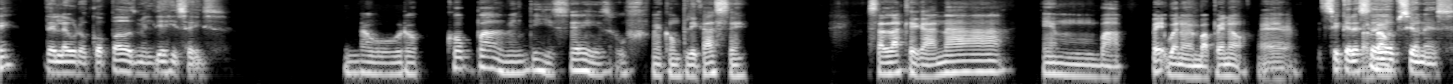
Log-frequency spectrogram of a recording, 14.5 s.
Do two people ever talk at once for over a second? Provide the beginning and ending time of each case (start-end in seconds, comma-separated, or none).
none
